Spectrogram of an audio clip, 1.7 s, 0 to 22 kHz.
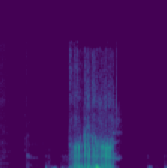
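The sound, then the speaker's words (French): A single loud, buzzy fart lasting about half a second, heard during a post-game interview after a 4-0 shutout against the Stars, with a few faint low thumps and mouth sounds before and after it. “Puis à un moment donné, tu quelqu'un péter.”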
